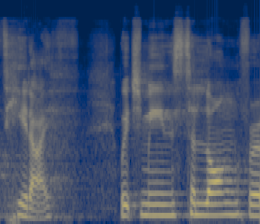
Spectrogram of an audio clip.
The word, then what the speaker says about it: hiraeth: There's a word in Welsh pronounced hiraeth, which means to long for a place that may have never been.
